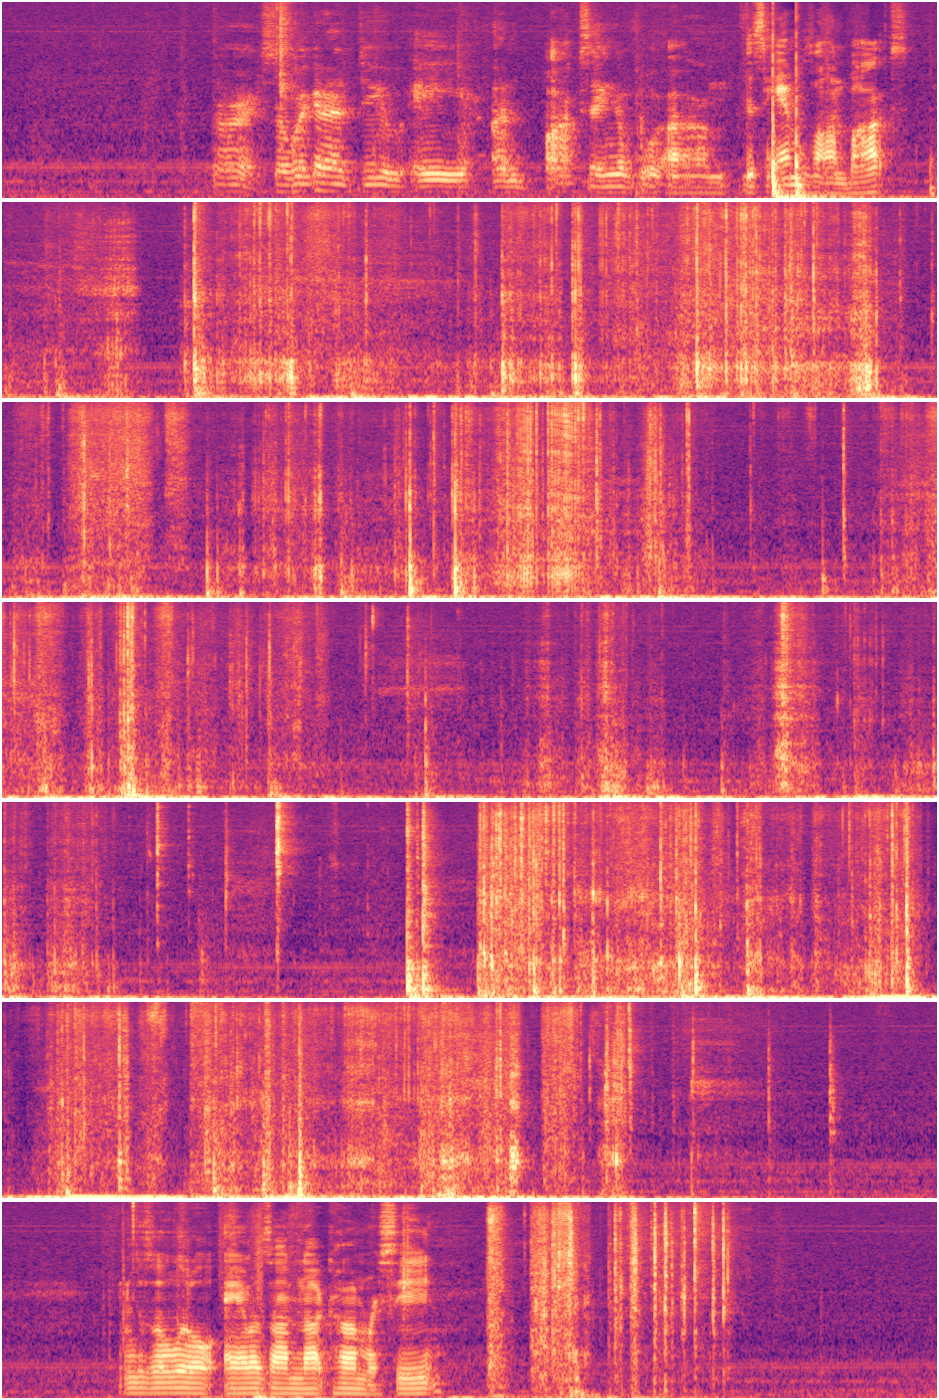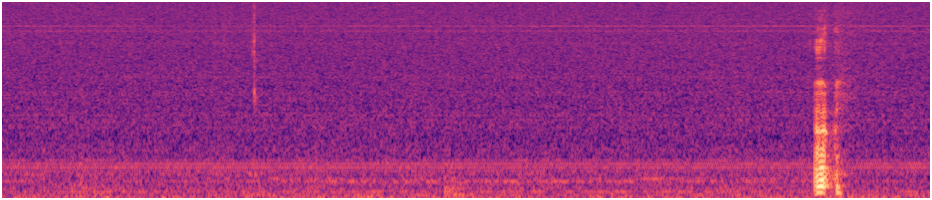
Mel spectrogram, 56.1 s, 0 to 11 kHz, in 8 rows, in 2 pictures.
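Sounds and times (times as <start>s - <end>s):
cardboard tearing and crinkling: 4.9s - 29.5s, 31.5s - 40.3s, 45.7s - 47.7s.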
